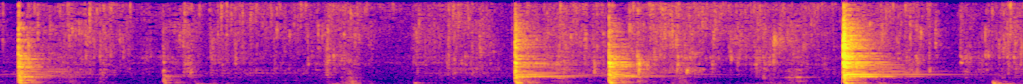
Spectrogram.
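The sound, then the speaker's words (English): Minced meat is stirred in a hot pan. Several soft scraping strokes come at uneven intervals over a faint, low sizzle, and the whole thing stays quiet. “Now I constantly stir my mince. Some people don't, but I just find it's easier to kind of keep track of where I'm at with it.”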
